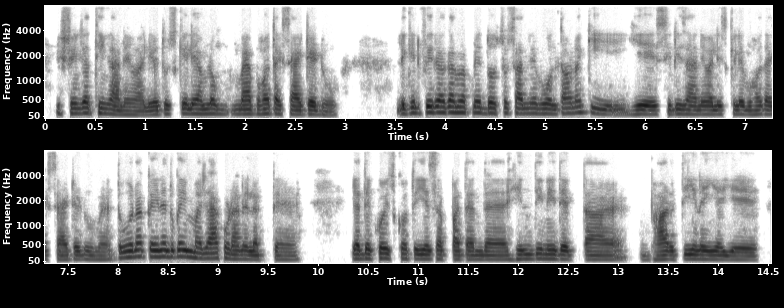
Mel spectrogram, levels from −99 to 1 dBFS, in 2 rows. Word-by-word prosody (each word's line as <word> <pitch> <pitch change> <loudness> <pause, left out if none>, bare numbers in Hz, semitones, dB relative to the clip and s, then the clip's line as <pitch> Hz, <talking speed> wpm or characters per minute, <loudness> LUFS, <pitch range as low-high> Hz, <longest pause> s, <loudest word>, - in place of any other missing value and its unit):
Stranger 135 +2 0
things 130 -2 0
आने 105 -1 -1
वाली 95 +1 -2
है। 105 - +2
तो 120 - -3
उसके 125 +2 -2
लिए 125 0 +2
हम 120 - +1
लोग 115 -2 -2
मैं 120 - +3
बहुत 125 +1 -1
एक्साइटेड 110 -2 +1
हूँ। 90 -1 -8 0.6
लेकिन 145 0 0
फ़िर 160 0 +5
अगर 155 0 +4
मैं 155 - +3
अपने 150 0 0
दोस्त 140 0 0
के 140 - -3
सामने 130 0 -2
बोलता 125 -1 -1
हूँ 135 - -3
ना 150 - -2
कि 140 - -2 0.4
ये 110 0 +5
सीरीज़ 115 +1 -2
आने 110 0 0
वाली 110 - +2
है। - - +3
इसके 110 - -4
लिए 110 - +3
बहुत 110 +1 -2
एक्साइटेड 110 0 -2
हूँ 105 -1 -4
मैं। 100 -1 -7
तो 145 - -2
वो 160 - +5
ना 180 - +2
कहीं 170 -1 +3
न 175 0 +4
तो 170 - 0
कहीं 175 0 +5
मज़ाक 135 -3 +2
उड़ाने 115 -3 0
लगते 105 0 -2
हैं। 100 -1 -7 0.6
या 120 - +5
देखो 125 +2 +2
इसको 125 0 -2
तो 120 0 -1
ये 120 -1 +4
सब 115 0 -3
पसंद 110 0 0
है, 105 0 +1
हिंदी 120 +3 -1
नहीं 120 -1 +2
देखता, 110 -1 0 0.6
भारतीय 110 +3 +1
नहीं 110 -1 +4
है 105 - +1
ये। 100 -2 0
115 Hz, 260 wpm, -20 LUFS, 110-130 Hz, 0.6 s, फ़िर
